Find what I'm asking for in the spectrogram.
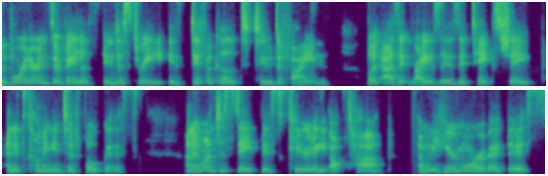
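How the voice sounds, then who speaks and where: A woman talks with an American accent at a fairly slow pace. Her pitch is fairly high, with ordinary pitch variation. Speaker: writer and performer, event host. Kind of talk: hosting an online panel event. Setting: online live event, video stream.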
